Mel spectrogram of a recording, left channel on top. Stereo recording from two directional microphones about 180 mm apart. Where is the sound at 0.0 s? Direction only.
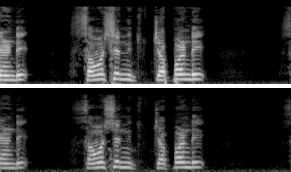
30° left (ahead or behind).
